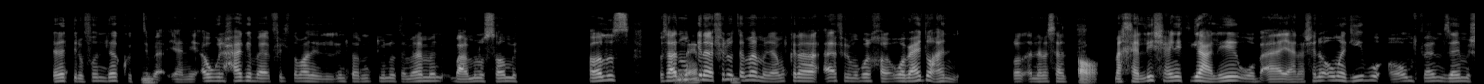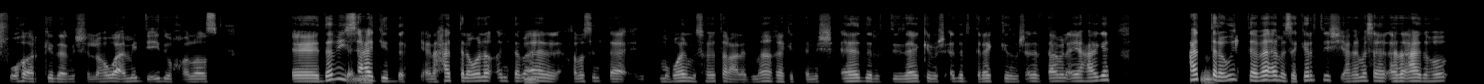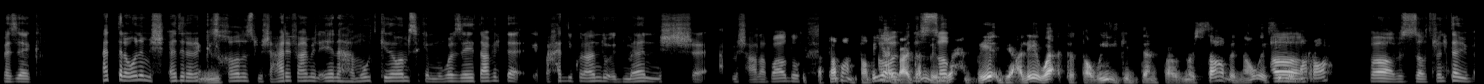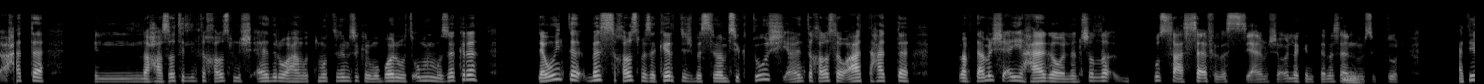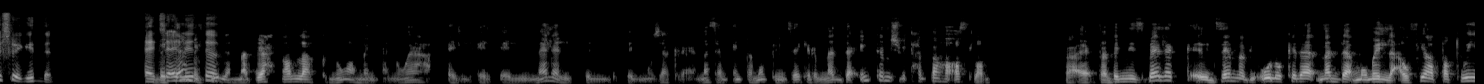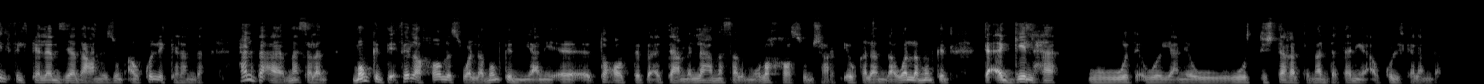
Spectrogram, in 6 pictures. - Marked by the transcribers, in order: laughing while speaking: "زي مشوار كده"; tapping; other background noise
- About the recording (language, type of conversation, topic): Arabic, podcast, إزاي بتتعامل مع الإحساس إنك بتضيّع وقتك؟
